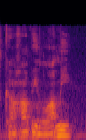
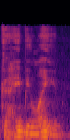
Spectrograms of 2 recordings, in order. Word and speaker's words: Khaby Lame: translated play his real his real name is kabi Lami people were saying people were saying C be lame that's what that's how people were pronouncing it I'm like that's really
